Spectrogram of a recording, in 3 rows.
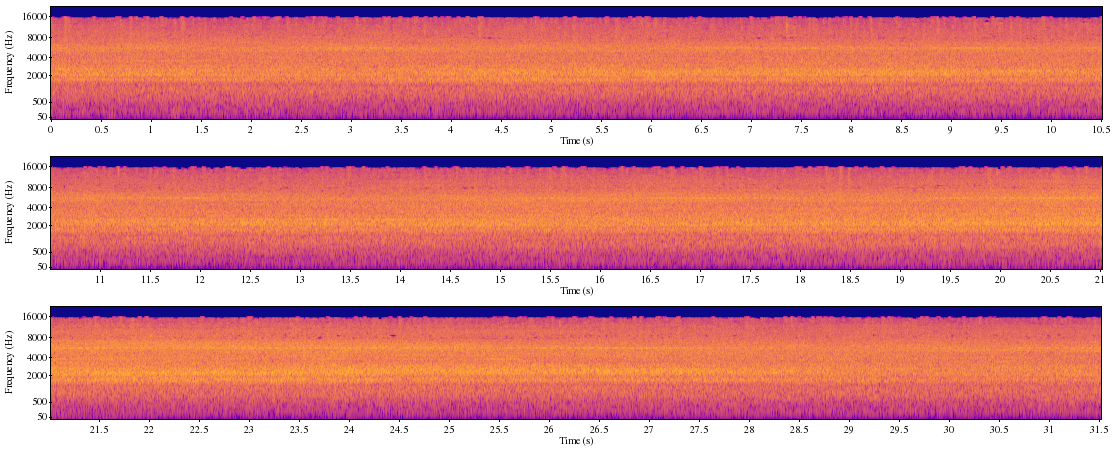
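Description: Jet engines of a Boeing 787 airliner at taxi power: a steady whine with a hiss, swelling slightly about two-thirds of the way through as the plane passes.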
